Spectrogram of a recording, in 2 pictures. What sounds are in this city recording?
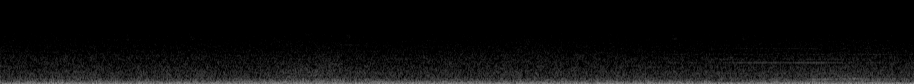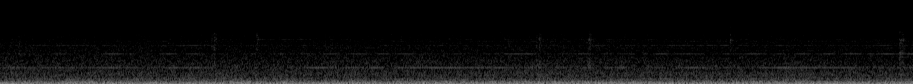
background noise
